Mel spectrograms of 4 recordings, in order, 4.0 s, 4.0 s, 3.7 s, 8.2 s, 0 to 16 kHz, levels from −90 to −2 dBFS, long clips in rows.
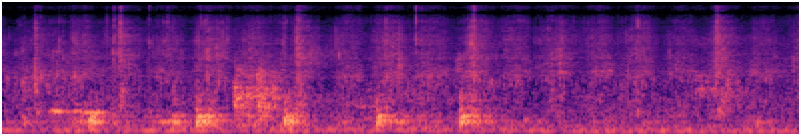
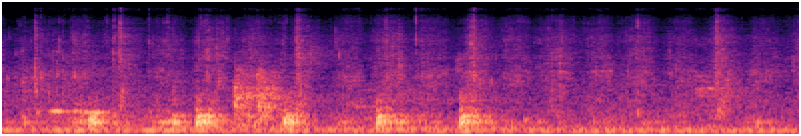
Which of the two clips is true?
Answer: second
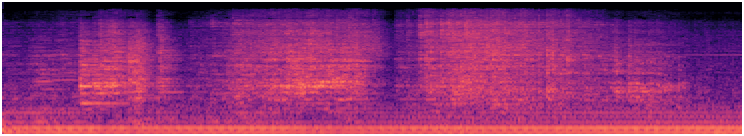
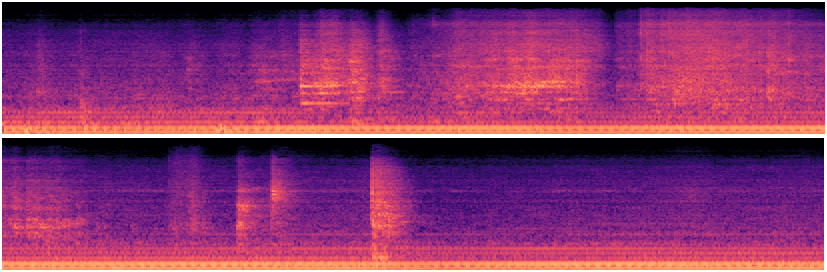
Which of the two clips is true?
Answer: first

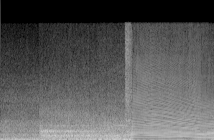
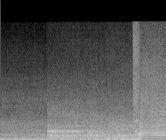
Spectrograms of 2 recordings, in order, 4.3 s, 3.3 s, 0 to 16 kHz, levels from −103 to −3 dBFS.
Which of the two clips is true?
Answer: first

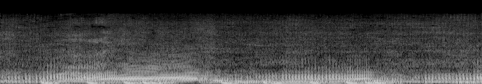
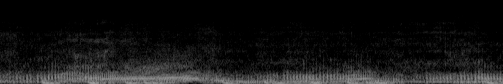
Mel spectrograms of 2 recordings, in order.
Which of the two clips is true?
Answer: first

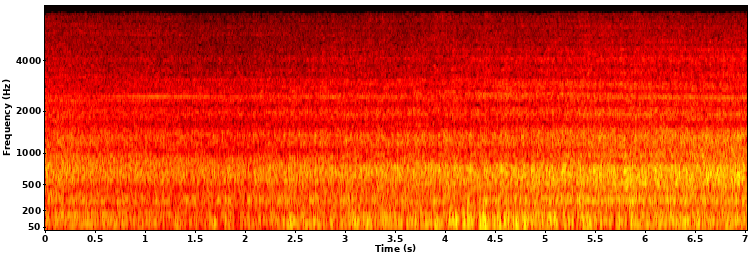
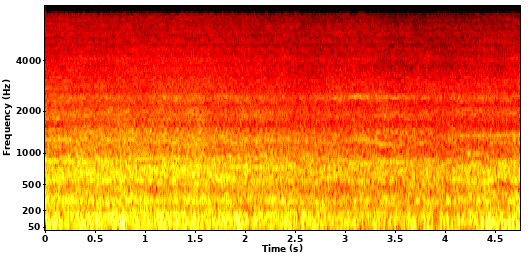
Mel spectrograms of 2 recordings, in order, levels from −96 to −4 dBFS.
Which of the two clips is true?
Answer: first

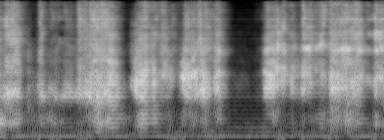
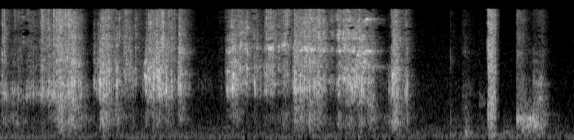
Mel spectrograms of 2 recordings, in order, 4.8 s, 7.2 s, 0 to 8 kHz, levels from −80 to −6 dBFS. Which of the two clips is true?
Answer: second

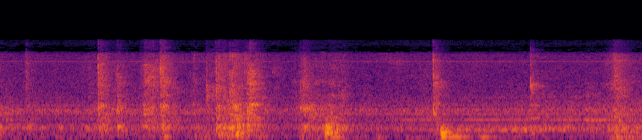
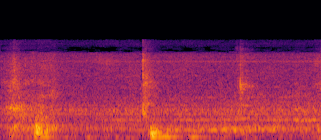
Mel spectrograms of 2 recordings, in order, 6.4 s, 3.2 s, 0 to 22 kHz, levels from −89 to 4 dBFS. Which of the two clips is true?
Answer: first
